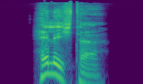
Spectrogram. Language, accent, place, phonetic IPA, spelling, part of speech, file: German, Germany, Berlin, [ˈhɛllɪçtɐ], helllichter, adjective, De-helllichter.ogg
- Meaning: inflection of helllicht: 1. strong/mixed nominative masculine singular 2. strong genitive/dative feminine singular 3. strong genitive plural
